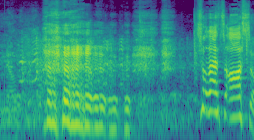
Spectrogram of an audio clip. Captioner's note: laughter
